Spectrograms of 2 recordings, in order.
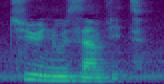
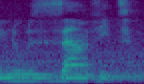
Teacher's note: And before a vowel sound, tu nous invites. Nous doesn't change, but you are going to hear the S since it's next to a vowel sound.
